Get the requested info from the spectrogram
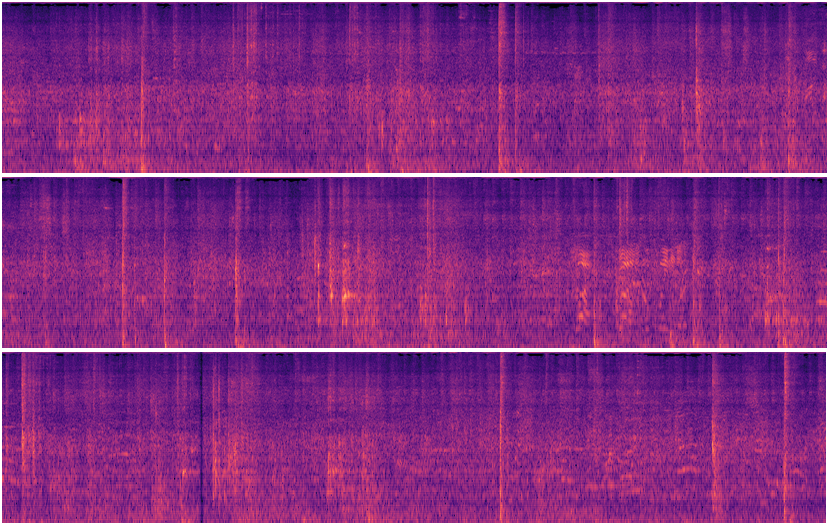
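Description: Bowling alley din: balls rolling down the lanes in a steady low rumble, pins and balls clattering in many short sharp crashes, with voices in the background.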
